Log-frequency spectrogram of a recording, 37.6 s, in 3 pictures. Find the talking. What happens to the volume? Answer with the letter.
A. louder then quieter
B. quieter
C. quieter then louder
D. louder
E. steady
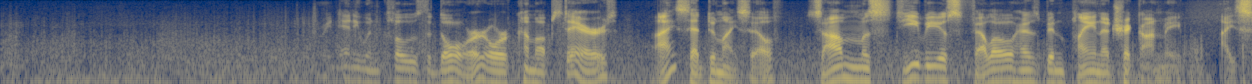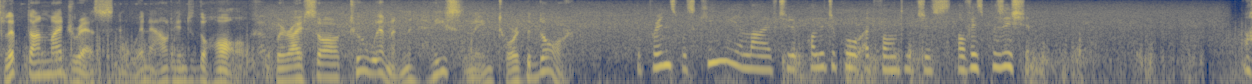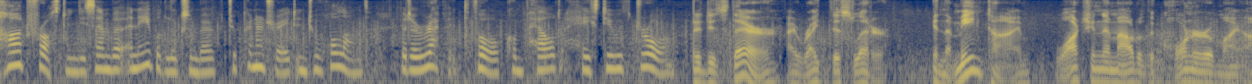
E.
